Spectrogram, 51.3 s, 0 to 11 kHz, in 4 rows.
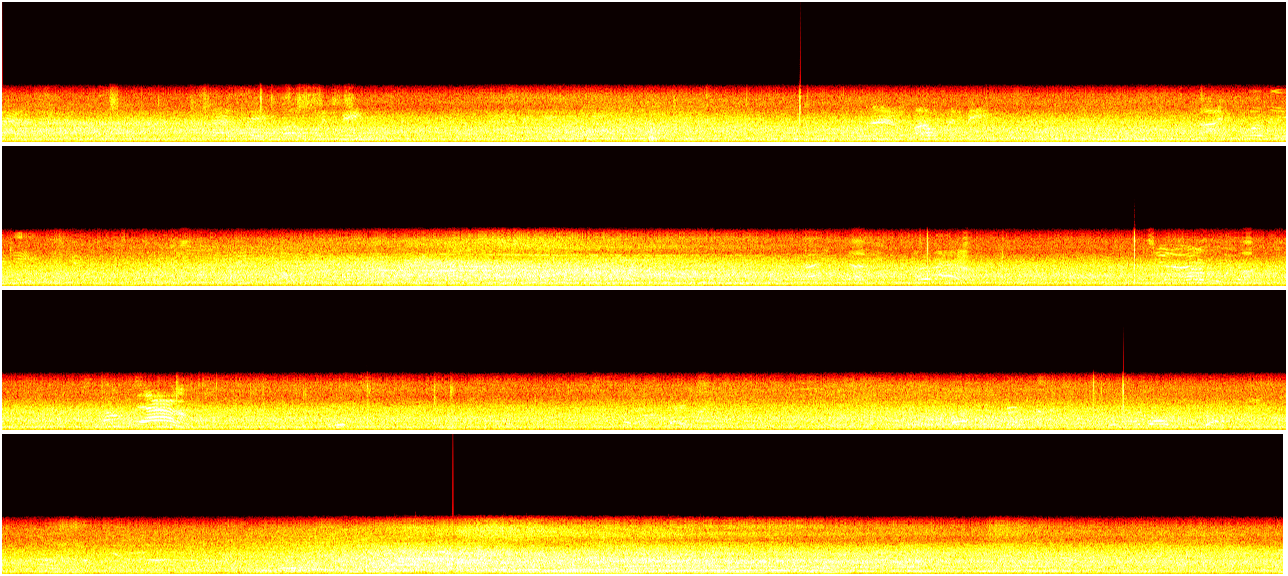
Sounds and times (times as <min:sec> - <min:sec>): Engine: 0:00.0 - 0:51.3
Speech: 0:02.0 - 0:03.8, 0:08.5 - 0:10.0, 0:12.0 - 0:13.7, 0:20.8 - 0:22.6, 0:24.2 - 0:25.5, 0:26.6 - 0:27.6, 0:31.8 - 0:32.9, 0:35.1 - 0:38.1, 0:38.8 - 0:40.3.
